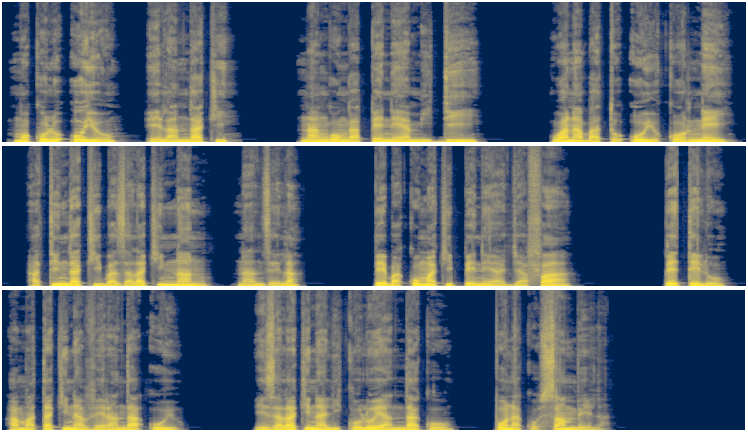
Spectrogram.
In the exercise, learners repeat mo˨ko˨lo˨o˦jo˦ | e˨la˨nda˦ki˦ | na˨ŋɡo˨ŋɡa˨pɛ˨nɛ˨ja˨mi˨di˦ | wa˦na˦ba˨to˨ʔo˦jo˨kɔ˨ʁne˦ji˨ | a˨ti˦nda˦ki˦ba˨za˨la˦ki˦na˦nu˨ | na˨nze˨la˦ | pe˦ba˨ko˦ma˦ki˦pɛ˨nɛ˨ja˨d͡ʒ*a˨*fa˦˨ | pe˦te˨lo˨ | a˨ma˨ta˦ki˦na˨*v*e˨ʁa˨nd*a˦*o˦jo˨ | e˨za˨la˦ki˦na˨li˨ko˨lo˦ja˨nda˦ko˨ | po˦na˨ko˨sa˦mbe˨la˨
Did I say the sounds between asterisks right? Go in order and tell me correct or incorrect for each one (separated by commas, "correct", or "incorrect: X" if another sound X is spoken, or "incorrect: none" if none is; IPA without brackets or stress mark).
correct, correct, correct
